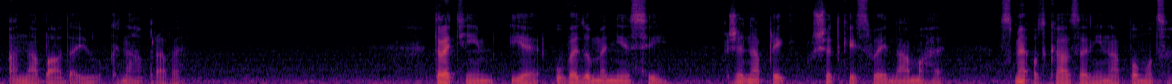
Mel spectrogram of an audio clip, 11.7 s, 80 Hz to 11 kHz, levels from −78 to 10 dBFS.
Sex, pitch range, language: male, 65-80 Hz, Slovak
